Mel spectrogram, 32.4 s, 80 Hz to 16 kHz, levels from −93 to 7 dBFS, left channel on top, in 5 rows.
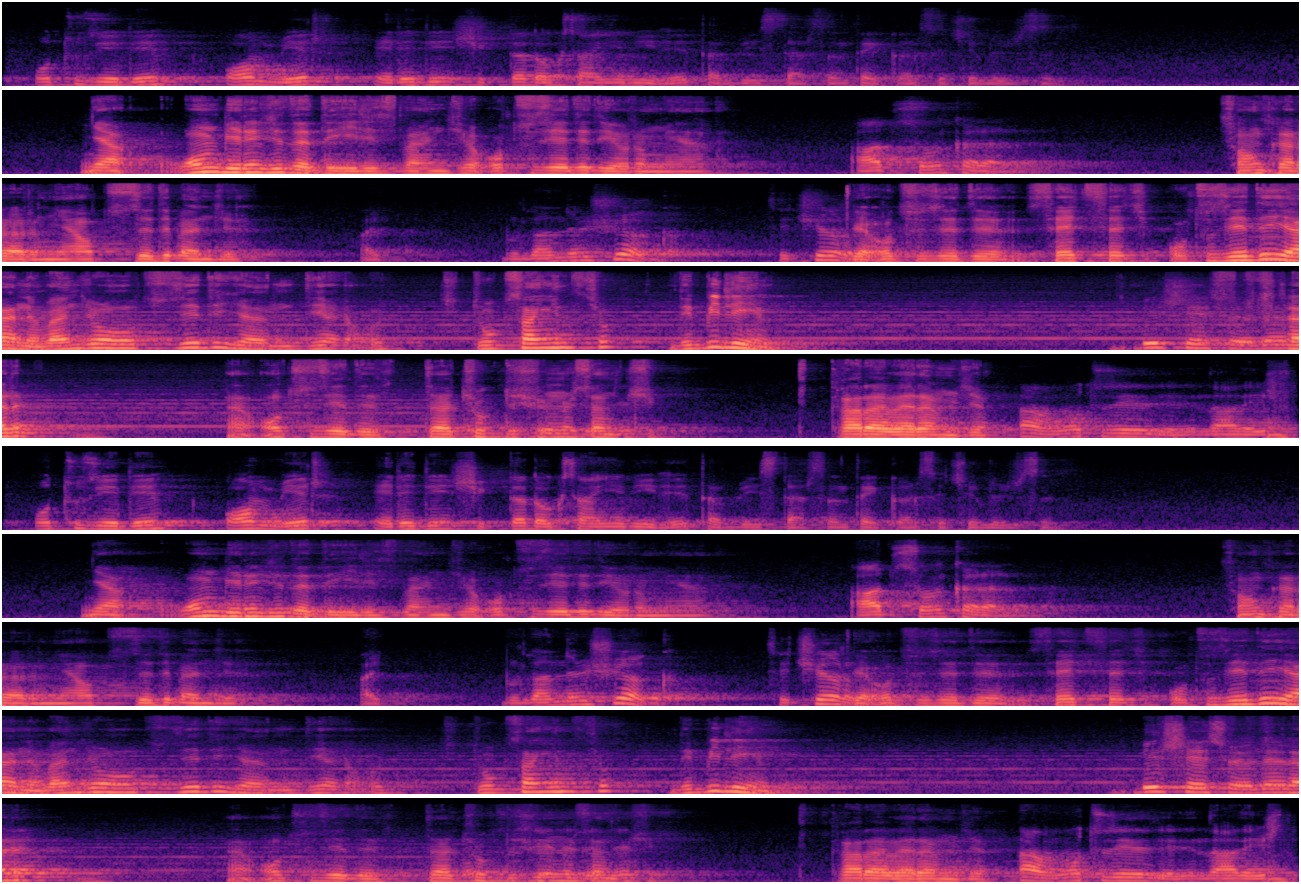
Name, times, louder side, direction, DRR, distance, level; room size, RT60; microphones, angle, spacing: voice 1, 0.2-0.8 1.1-5.3 10.7-11.7 14.8-14.9 15.5-16.2 17.0-17.3 25.1-26.1 28.6-29.1 31.0-32.4, right 2 dB, 40° right, 10 dB, 1.5 m, -29 dB
voice 2, 6.9-10.0 12.6-14.2 17.2-21.4 21.8-23.3 25.9-26.1 27.1-29.0 30.1-30.9 32.3-32.4, left 3 dB, 85° left, 12 dB, 1.2 m, -23 dB
sound 1, 19.2-28.1, left 6 dB, 55° left, 3.7 m, -46 dB
26.5 x 17.5 x 8.2 m, 1.2 s
head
